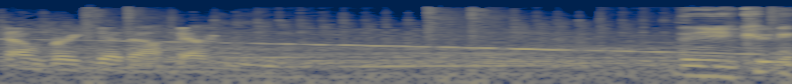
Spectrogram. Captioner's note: siren wailing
